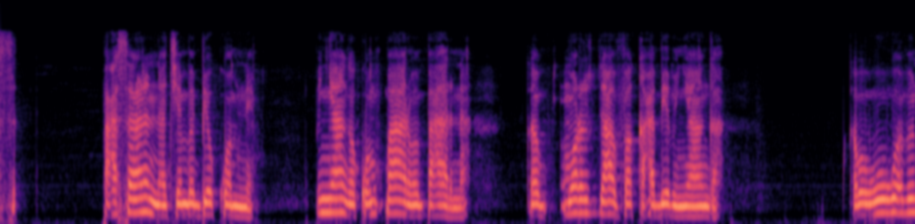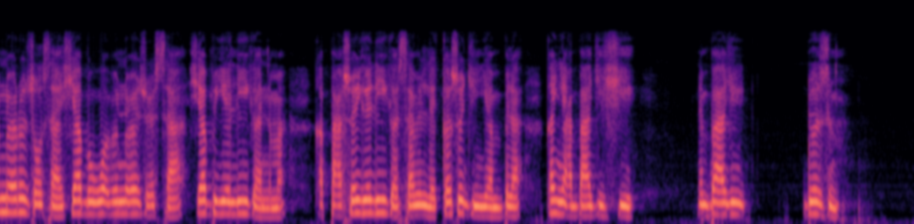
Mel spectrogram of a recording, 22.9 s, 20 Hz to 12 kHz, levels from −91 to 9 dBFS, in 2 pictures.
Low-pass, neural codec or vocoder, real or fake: 7.2 kHz; none; real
